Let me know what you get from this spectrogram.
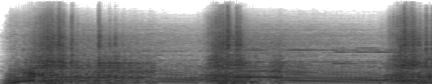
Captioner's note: engine revving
